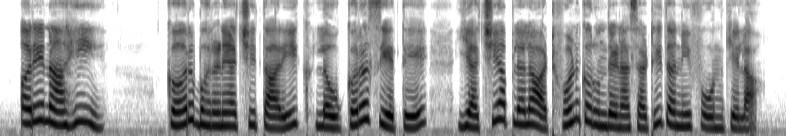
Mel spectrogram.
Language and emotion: Marathi, sad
